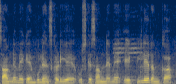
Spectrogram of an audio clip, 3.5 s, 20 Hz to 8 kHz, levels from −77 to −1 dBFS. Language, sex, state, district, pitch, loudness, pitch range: Hindi, male, Uttar Pradesh, Jyotiba Phule Nagar, 150 Hz, -17 LUFS, 140-160 Hz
